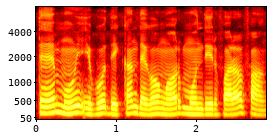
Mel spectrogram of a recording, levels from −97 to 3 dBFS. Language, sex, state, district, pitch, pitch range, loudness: Chakma, male, Tripura, Unakoti, 145 Hz, 140-160 Hz, -14 LUFS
